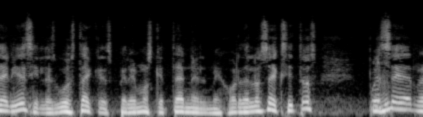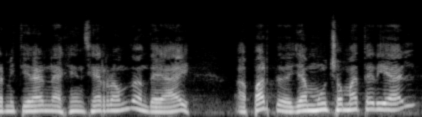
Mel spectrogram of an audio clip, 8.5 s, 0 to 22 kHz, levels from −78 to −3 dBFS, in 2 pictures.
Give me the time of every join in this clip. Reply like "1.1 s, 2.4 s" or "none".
none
